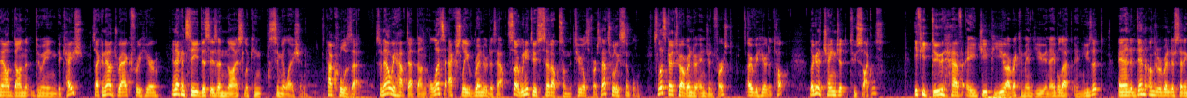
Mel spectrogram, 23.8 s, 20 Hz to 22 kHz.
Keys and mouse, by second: 1.8-5.1 drag, 5.5-6.1 middle drag, 7.4 middle click, 7.4 space, 13.3 click, 16.0-17.1 drag, 20.2-21.5 drag.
